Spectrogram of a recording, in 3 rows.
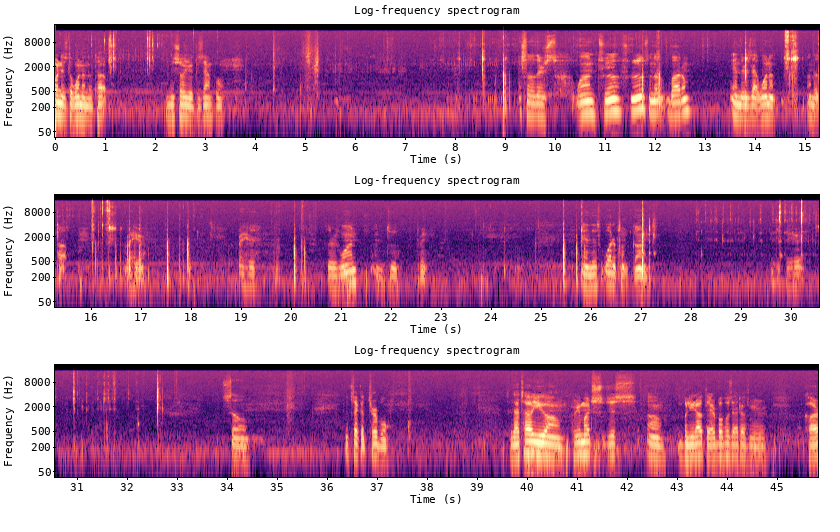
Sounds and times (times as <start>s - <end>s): Speech: 2.2s - 3.4s, 9.3s - 12.7s, 15.0s - 15.5s, 19.0s - 19.4s, 20.7s - 22.8s, 25.8s - 27.2s, 29.6s - 30.3s, 33.9s - 34.5s, 36.4s - 37.3s, 39.6s - 44.8s, 45.5s - 45.8s.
